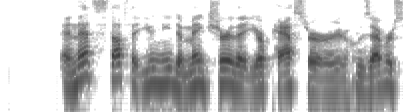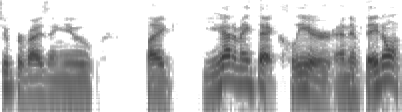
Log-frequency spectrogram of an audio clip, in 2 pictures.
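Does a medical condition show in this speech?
No.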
